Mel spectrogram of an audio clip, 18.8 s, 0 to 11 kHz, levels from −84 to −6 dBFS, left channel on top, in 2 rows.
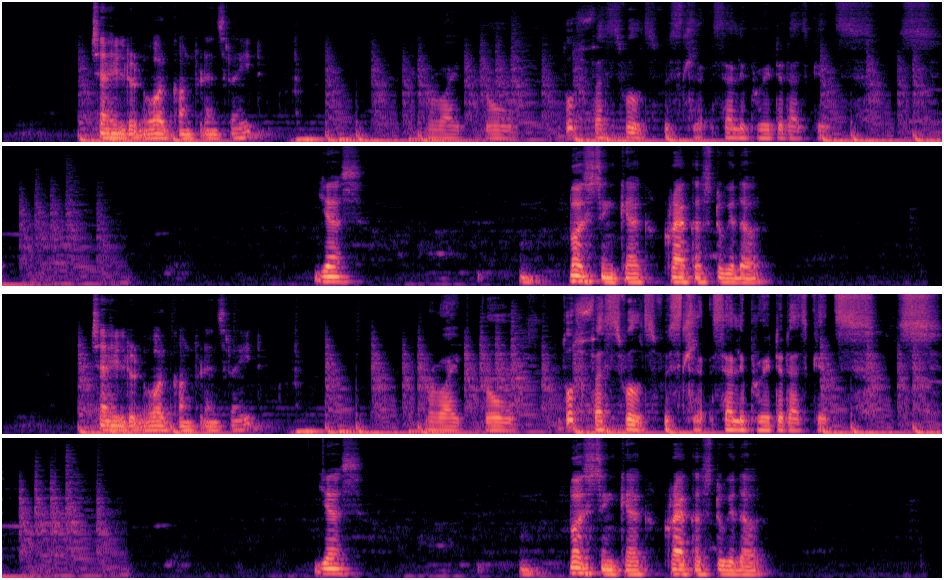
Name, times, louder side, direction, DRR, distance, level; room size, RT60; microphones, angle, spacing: sound 1, 0.8-2.5 3.2-7.4 8.2-10.7, right 1 dB, 35° right, 1.0 m, -38 dB
voice 1, 0.9-2.6 9.1-9.2 12.5-13.0 14.6-14.8 15.1-17.0, left 1 dB, 10° left, 1.0 m, -27 dB
voice 2, 4.2-5.2 5.6-9.6 9.9-10.0, right 7 dB, 75° right, 0.4 m, -32 dB
6.1 x 3.8 x 4.8 m
head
